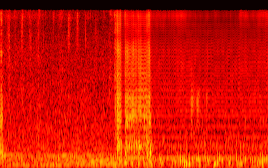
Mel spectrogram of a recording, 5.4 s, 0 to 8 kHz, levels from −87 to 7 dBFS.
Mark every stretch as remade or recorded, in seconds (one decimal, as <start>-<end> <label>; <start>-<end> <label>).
0.0-2.3 recorded; 2.3-5.4 remade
